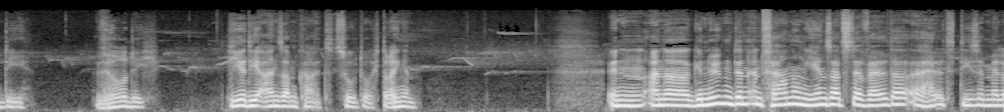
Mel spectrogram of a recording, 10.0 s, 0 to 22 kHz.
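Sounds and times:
birds chirping and whistling: 0:00.0 - 0:10.0
woodland ambience: 0:00.0 - 0:10.0
man breathing in: 0:05.4 - 0:06.1.

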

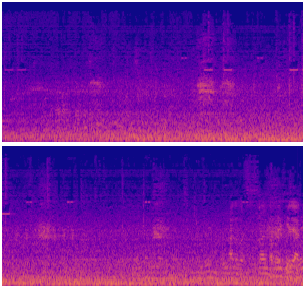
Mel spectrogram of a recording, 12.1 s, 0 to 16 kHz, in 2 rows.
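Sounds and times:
low traffic rumble: 0:00.0 - 0:12.0
short high beeps: 0:03.6 - 0:06.7.

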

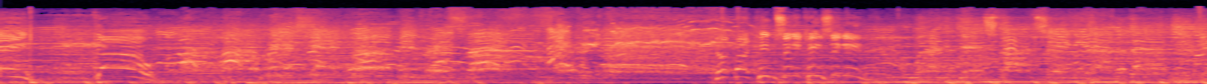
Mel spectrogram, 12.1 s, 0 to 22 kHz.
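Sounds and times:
crowd singing and shouting: 0:00.0 - 0:12.0
song over loudspeakers: 0:00.0 - 0:12.0.

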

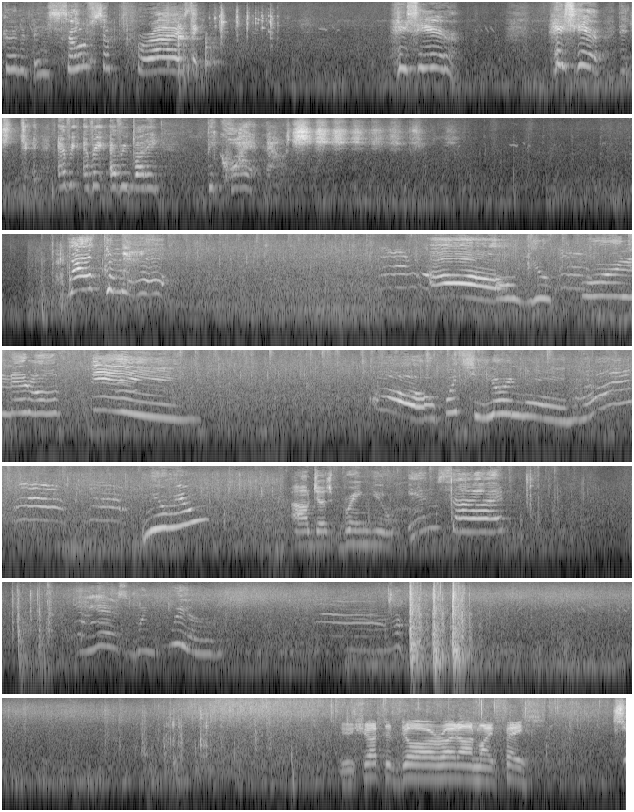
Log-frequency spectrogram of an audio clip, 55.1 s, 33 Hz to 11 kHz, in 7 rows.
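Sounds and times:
rain hiss: 0:00.0 - 0:55.0
cat meowing: 0:20.5 - 0:21.2, 0:31.1 - 0:33.2, 0:43.2 - 0:44.4
knocks on a door: 0:44.4 - 0:45.4.

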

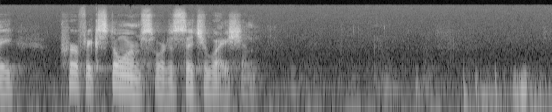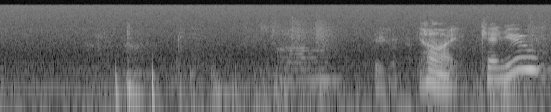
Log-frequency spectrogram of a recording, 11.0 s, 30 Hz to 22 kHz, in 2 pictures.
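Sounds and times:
low electrical hum: 0:00.0 - 0:11.0
soft low thuds: 0:04.0 - 0:05.6, 0:06.5 - 0:09.0.

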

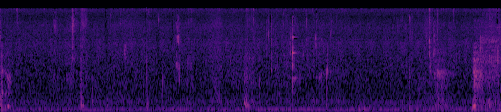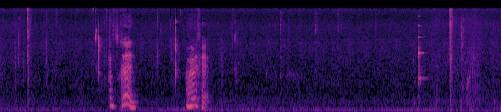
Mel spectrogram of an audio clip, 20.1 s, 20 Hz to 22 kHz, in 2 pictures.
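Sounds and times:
person chewing: 0:02.9 - 0:04.0, 0:04.8 - 0:06.8, 0:07.9 - 0:08.9, 0:09.6 - 0:12.2, 0:13.1 - 0:13.7.

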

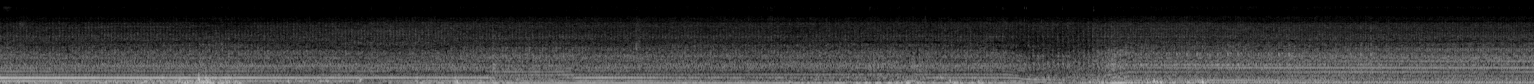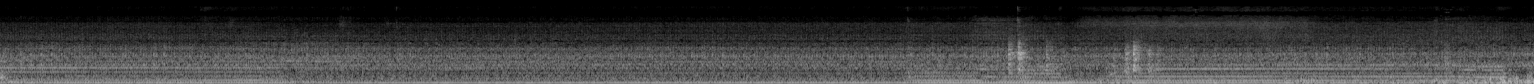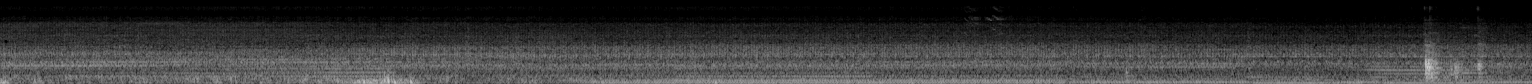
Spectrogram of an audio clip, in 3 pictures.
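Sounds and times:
forklift diesel engine running: 0:00.0 - 0:46.0
short clunks: 0:24.4 - 0:27.3, 0:44.6 - 0:45.9.

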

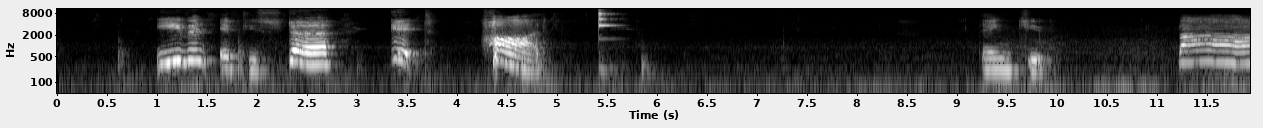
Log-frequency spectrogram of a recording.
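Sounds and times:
glass mug clinking: 0:05.4 - 0:05.8.

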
